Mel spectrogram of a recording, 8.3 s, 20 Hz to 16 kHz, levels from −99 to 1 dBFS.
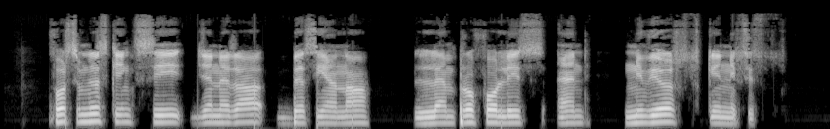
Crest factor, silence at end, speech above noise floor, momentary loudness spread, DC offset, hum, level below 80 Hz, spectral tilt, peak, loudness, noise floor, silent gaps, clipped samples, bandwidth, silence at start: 18 dB; 0.7 s; 39 dB; 10 LU; under 0.1%; none; -60 dBFS; -4 dB/octave; -2 dBFS; -17 LUFS; -57 dBFS; none; under 0.1%; 11.5 kHz; 0.5 s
